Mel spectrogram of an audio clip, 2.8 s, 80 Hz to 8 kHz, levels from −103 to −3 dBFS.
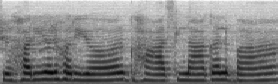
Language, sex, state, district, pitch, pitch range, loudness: Bhojpuri, female, Uttar Pradesh, Gorakhpur, 225 Hz, 215-235 Hz, -16 LUFS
